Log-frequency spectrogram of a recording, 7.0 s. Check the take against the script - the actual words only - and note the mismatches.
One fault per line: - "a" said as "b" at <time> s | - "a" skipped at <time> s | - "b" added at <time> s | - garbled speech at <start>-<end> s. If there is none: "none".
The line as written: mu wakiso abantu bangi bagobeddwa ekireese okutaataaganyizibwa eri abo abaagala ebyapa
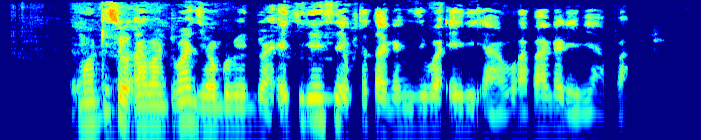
none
